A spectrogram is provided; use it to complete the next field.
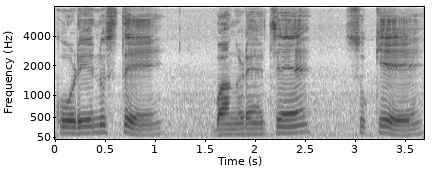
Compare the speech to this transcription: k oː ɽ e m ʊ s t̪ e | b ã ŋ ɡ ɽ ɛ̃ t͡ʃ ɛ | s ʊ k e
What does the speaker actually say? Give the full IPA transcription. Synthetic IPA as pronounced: k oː ɽ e n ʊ s t̪ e | b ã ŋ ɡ ɽ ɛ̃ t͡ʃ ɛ | s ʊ k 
